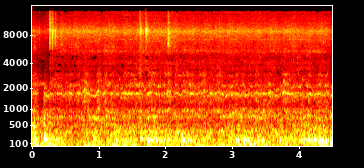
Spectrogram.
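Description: Electric commuter train running, heard from inside the cab: a steady rumble of the wheels on the rails with a faint steady whine above it, and a few brief high ticks.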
